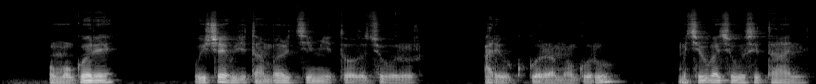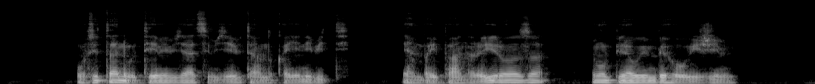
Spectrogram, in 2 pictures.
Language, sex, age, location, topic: Kinyarwanda, male, 18-24, Kigali, health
